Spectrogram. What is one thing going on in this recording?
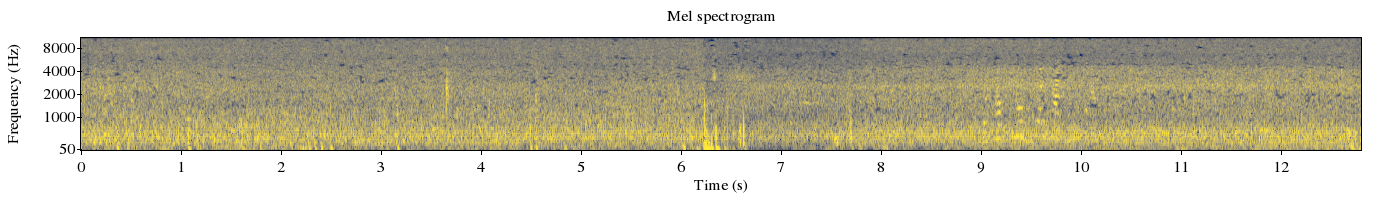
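A stream rushes steadily over rocks nearby.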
